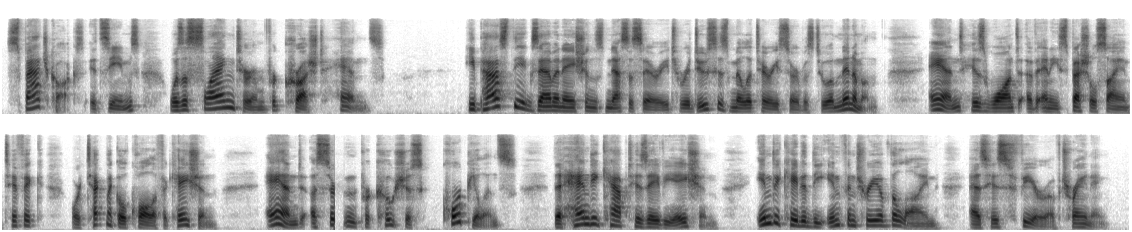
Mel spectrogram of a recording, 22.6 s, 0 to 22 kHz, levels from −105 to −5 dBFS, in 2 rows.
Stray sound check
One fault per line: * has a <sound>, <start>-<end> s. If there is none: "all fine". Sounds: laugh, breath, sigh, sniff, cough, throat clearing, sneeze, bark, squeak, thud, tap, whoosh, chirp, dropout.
* has a dropout, 14.6-14.7 s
